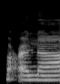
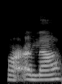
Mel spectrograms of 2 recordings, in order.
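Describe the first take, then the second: The two takes are said the same way.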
